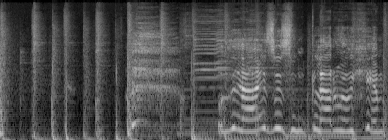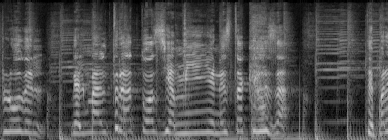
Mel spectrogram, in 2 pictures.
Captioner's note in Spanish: Sollozos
